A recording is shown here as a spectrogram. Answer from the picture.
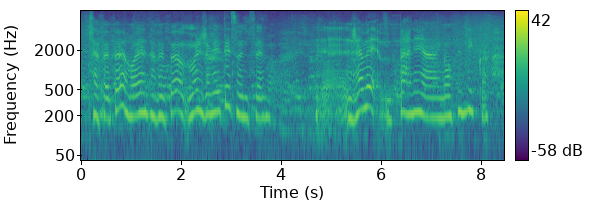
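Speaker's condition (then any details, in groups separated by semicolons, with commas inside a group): Traumatic brain injury; after bicycle accident and 2 weeks coma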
